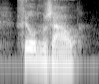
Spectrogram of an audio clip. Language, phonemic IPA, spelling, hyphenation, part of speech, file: Dutch, /ˈfɪlm.zaːl/, filmzaal, film‧zaal, noun, Nl-filmzaal.ogg
- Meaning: 1. cinema, movie theater 2. viewing room of a cinema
